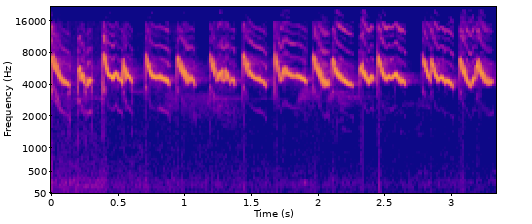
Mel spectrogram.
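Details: Nonstop white-eye contest singing in the líu style, bright high whistles that fall in pitch and are repeated very rapidly throughout.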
